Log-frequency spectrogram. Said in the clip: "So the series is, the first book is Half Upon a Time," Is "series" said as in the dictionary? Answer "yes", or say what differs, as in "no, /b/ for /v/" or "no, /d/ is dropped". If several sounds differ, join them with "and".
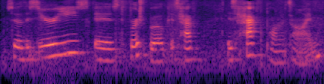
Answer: yes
